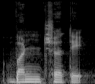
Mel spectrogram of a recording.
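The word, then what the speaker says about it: वञ्चते: The N in inji, which is ginger in Tamil, is the same sound which is used here.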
